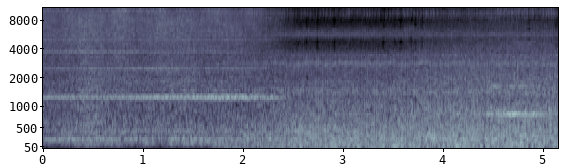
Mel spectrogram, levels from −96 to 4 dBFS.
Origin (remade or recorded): remade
